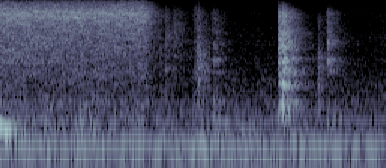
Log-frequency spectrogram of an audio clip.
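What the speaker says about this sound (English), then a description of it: "I have just non-stick cooking spray. Spray my pan." A continuous hissing spray from an aerosol can of non-stick cooking spray onto a pan lasts about a second, followed by a few short spritzes and faint clatter.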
